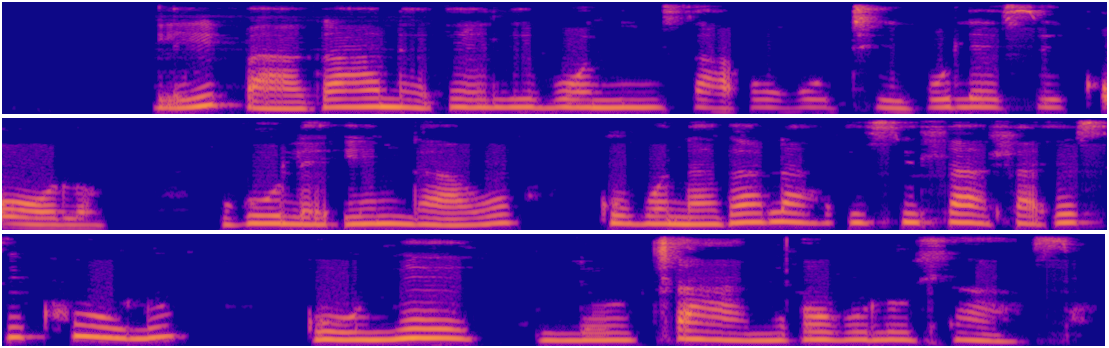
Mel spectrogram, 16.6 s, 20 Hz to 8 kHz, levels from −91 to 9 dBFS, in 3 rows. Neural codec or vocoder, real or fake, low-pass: none; real; 7.2 kHz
